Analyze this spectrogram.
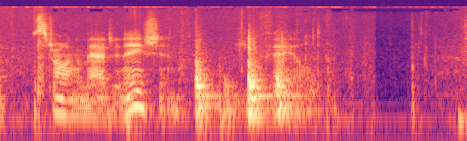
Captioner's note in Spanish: golpeteo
